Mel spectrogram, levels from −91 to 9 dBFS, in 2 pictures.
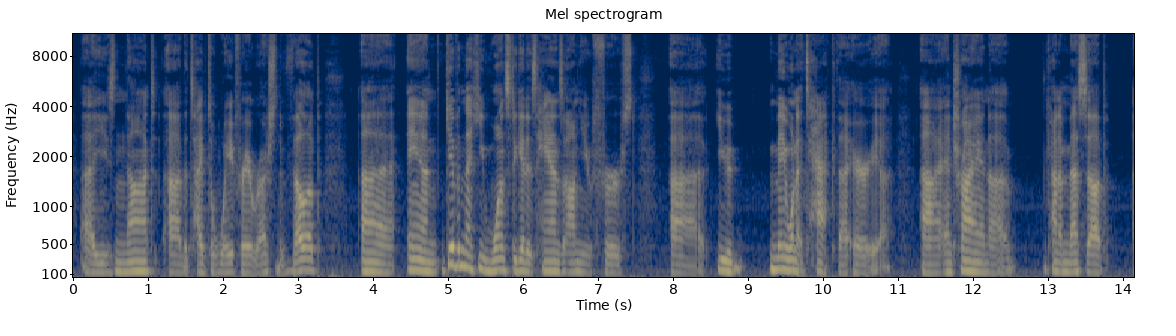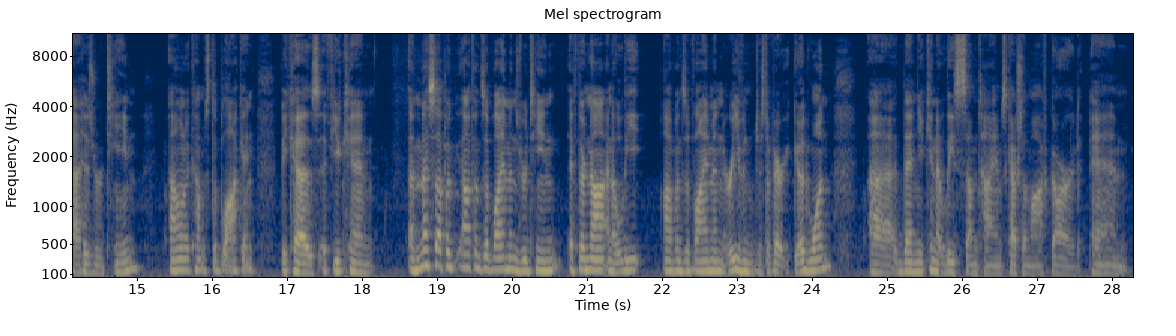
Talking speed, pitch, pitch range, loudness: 190 wpm, 130 Hz, 120-145 Hz, -29 LUFS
